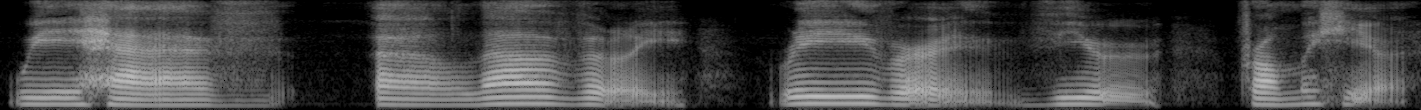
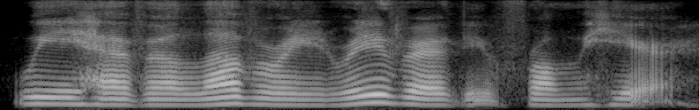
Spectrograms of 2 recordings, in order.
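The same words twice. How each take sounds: First: The V sounds are strongly exaggerated. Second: The V sounds are said naturally.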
